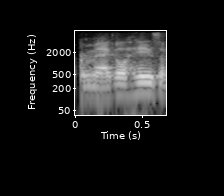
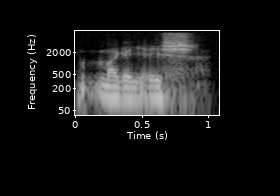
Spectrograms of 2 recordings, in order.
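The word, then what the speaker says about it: Magalhães: ultimately from Edgar Magalhaes. I'm not sure I'm saying his name right. – It's pronounced something like Magalhaes.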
